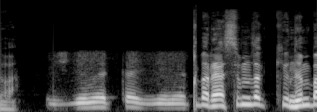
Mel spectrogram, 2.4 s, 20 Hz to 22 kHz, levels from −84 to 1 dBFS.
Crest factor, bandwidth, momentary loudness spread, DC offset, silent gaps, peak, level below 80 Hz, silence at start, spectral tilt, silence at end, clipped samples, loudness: 16 dB; 16 kHz; 14 LU; under 0.1%; none; -4 dBFS; -62 dBFS; 0 s; -6 dB/octave; 0 s; under 0.1%; -21 LUFS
